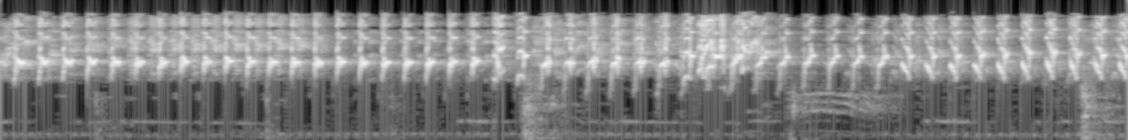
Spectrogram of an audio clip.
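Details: Lovebird in long ngekek song: a dense, fast rattle of shrill notes running throughout, briefly rougher in the middle, with quiet whistling and small clicks underneath.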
